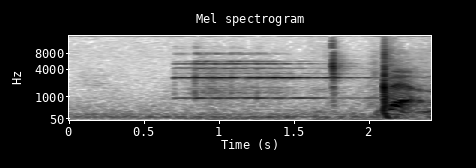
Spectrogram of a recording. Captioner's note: the door bell rings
